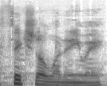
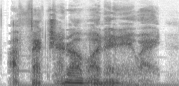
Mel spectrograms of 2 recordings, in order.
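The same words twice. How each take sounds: First: It is said in a normal voice. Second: It is said in a whisper.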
